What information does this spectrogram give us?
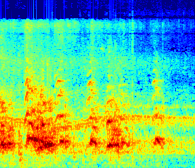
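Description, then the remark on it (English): A team of husky sled dogs bark and yip excitedly in a string of uneven, moderately loud bursts, with brief pauses between the yelps and no talking. “All right, mush you, Husky!”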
